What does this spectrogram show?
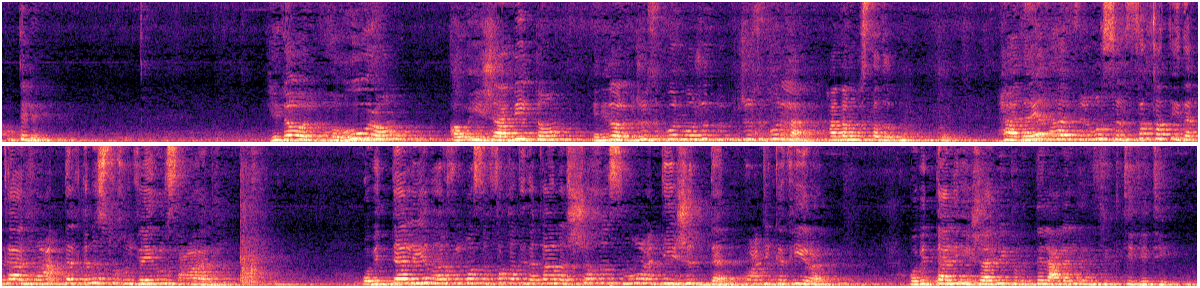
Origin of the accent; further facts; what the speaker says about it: Syria; أما إذا طلع سلبي عندنا بسوريا لأنه عندنا نمط طافح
